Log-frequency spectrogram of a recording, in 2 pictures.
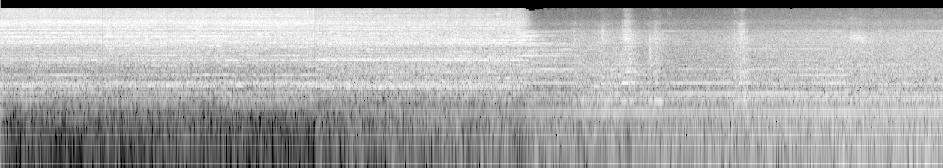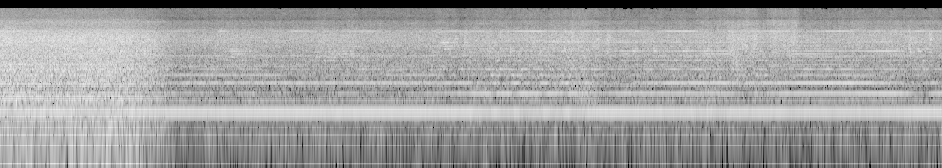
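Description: Circular saw on a vertical panel saw cutting down through a thick sheet, loud and hissy for about seven seconds, then a lower rumbling until about halfway through. After that, a steadier machine hum with a few constant tones.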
